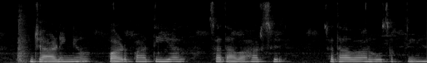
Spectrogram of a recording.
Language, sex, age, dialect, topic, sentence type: Hindi, female, 18-24, Kanauji Braj Bhasha, agriculture, statement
